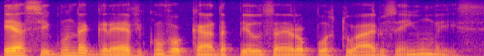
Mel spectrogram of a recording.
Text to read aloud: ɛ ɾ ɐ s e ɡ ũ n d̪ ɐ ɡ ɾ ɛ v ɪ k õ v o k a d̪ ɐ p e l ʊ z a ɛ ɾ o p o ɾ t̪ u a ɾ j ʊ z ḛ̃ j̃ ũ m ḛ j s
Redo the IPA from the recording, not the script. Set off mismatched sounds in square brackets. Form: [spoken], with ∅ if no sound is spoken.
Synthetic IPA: ɛ [∅] ɐ s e ɡ ũ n d̪ ɐ ɡ ɾ ɛ v ɪ k õ v o k a d̪ ɐ p e l ʊ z a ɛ ɾ o p o ɾ t̪ u a ɾ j ʊ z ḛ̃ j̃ ũ m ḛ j s

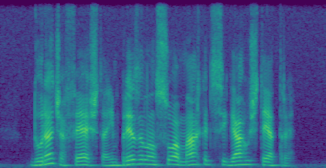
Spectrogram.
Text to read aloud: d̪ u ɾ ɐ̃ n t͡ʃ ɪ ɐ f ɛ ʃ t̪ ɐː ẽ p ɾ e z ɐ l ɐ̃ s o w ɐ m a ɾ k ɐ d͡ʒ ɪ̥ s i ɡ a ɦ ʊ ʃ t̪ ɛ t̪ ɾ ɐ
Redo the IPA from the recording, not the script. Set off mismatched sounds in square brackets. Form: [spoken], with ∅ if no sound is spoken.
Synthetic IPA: d̪ u ɾ ɐ̃ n t͡ʃ ɪ ɐ f ɛ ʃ t̪ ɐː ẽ p ɾ e z ɐ l ɐ̃ s o w ɐ m a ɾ k ɐ d͡ʒ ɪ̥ s i ɡ a ɦ ʊ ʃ t̪ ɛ t̪ ɾ ɐ

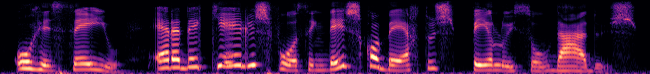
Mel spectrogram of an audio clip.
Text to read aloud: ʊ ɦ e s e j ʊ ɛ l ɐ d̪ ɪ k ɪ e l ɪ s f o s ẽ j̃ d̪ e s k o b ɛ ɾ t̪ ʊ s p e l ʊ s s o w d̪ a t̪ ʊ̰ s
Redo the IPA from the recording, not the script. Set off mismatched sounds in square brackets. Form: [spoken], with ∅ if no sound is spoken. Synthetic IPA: ʊ ɦ e s e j ʊ ɛ [ɾ] ɐ d̪ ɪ k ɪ e l ɪ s f o s ẽ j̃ d̪ e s k o b ɛ ɾ t̪ ʊ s p e l ʊ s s o w d̪ a [d̪] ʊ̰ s

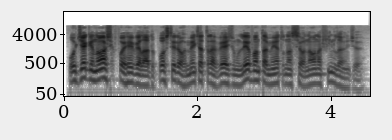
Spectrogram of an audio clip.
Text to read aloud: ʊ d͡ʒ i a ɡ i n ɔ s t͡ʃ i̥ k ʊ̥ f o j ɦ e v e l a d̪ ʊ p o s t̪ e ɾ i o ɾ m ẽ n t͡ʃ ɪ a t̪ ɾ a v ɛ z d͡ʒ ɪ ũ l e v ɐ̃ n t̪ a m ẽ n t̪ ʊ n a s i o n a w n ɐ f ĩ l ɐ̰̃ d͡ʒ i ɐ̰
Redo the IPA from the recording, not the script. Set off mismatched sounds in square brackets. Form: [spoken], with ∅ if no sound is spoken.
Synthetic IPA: ʊ d͡ʒ i a ɡ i n ɔ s t͡ʃ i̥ k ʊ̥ f o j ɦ e v e l a d̪ ʊ p o s t̪ e ɾ i o ɾ m ẽ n t͡ʃ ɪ a t̪ ɾ a v ɛ z d͡ʒ ɪ ũ l e v ɐ̃ n t̪ a m ẽ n t̪ ʊ n a s i o n a w n ɐ f ĩ l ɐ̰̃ d͡ʒ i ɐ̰

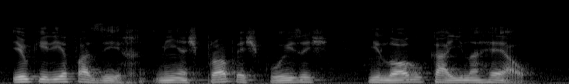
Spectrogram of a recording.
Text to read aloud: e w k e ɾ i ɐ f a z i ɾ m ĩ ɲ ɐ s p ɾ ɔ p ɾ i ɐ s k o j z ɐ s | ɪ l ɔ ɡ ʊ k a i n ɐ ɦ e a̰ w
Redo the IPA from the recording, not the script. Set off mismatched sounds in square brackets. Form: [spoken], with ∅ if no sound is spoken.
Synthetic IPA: e w k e ɾ i ɐ f a z [e] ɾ m ĩ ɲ ɐ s p ɾ ɔ p ɾ i ɐ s k o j z ɐ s | ɪ l ɔ ɡ ʊ k a i n ɐ ɦ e a̰ w

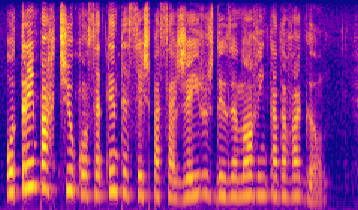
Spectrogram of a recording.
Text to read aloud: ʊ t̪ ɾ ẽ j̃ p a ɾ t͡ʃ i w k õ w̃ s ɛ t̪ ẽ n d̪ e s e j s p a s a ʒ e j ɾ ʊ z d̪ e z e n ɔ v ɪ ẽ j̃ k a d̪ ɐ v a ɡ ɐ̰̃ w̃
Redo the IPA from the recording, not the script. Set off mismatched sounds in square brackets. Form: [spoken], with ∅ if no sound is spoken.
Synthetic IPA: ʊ t̪ ɾ ẽ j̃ p a ɾ t͡ʃ i w k õ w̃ s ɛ t̪ ẽ n [t̪] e s e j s p a s a ʒ e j ɾ ʊ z d̪ e z e n ɔ v ɪ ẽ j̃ k a d̪ ɐ v a ɡ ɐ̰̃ w̃

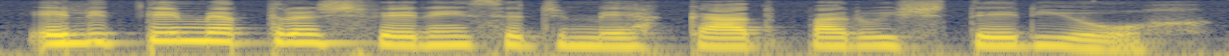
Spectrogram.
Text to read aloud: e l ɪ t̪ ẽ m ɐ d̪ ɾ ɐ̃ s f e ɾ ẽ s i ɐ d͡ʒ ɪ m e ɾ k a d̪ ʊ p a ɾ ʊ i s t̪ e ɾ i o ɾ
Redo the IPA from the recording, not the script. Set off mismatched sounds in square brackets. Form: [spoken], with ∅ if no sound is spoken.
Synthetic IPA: e l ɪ t̪ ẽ m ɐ [t̪] ɾ ɐ̃ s f e ɾ ẽ s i ɐ d͡ʒ ɪ m e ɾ k a d̪ ʊ p a ɾ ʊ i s t̪ e ɾ i o ɾ

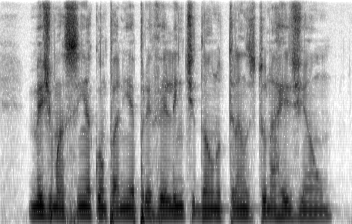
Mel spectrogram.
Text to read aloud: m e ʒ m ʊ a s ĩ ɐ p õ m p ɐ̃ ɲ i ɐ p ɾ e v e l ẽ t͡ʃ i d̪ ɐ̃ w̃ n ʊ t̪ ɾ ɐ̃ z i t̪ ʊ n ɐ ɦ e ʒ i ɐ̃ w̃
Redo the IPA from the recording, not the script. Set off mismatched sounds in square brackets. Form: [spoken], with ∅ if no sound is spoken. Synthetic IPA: m e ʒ m ʊ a s ĩ ɐ [k] õ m p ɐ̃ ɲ i ɐ p ɾ e v e l ẽ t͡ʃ i d̪ ɐ̃ w̃ n ʊ t̪ ɾ ɐ̃ z i t̪ ʊ n ɐ ɦ e ʒ i ɐ̃ w̃

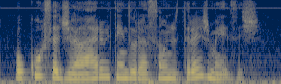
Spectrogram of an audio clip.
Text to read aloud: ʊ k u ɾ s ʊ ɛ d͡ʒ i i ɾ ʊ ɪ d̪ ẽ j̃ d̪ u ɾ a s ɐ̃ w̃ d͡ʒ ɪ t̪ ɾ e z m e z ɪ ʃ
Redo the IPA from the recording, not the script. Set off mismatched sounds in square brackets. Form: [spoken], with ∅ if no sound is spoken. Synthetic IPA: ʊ k u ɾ s ʊ ɛ d͡ʒ i [a] ɾ ʊ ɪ [t̪] ẽ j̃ d̪ u ɾ a s ɐ̃ w̃ d͡ʒ ɪ t̪ ɾ e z m e z ɪ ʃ

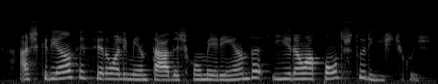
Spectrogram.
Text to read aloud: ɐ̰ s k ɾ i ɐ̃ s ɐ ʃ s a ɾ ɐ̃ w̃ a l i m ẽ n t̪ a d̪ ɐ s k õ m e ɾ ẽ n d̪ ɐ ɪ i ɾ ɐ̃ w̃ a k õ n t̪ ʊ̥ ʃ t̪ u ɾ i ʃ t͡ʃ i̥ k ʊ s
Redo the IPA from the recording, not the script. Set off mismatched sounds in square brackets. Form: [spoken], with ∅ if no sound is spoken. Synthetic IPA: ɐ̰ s k ɾ i ɐ̃ s ɐ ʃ s [e] ɾ ɐ̃ w̃ a l i m ẽ n t̪ a d̪ ɐ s k õ m e ɾ ẽ n d̪ ɐ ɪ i ɾ ɐ̃ w̃ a [p] õ n t̪ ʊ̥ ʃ t̪ u ɾ i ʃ t͡ʃ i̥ k ʊ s

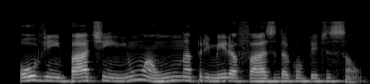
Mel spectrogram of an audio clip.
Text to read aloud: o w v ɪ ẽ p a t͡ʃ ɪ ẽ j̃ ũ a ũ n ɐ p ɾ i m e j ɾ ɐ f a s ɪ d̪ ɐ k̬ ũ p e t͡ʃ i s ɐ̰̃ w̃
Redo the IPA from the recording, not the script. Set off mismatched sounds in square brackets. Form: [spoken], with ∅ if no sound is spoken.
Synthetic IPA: o w v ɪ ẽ p a t͡ʃ ɪ ẽ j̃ ũ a ũ n ɐ p ɾ i m e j ɾ ɐ f a [z] ɪ d̪ ɐ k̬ [õ] p e t͡ʃ i s ɐ̰̃ w̃

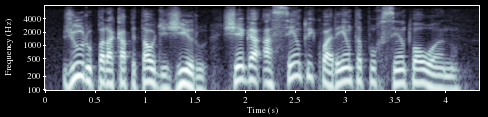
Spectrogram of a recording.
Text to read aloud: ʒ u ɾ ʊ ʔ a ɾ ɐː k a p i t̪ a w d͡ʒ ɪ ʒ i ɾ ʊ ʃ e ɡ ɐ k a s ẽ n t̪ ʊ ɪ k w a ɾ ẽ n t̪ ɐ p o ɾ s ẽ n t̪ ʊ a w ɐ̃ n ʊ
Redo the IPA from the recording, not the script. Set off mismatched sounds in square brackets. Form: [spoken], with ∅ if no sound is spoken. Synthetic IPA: ʒ u ɾ ʊ [p] a ɾ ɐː k a p i t̪ a w d͡ʒ ɪ ʒ i ɾ ʊ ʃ e ɡ ɐ [ʔ] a s ẽ n t̪ ʊ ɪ k w a ɾ ẽ n t̪ ɐ p o ɾ s ẽ n t̪ ʊ a w ɐ̃ n ʊ

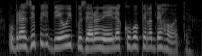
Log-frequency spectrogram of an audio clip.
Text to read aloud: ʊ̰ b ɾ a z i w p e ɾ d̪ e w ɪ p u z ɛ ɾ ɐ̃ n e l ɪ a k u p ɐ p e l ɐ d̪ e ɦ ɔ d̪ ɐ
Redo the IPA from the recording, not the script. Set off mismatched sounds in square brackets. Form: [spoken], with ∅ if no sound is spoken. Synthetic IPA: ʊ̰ b ɾ a z i w p e ɾ d̪ e w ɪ p u z ɛ ɾ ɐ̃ n e l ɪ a k u p ɐ p e l ɐ d̪ e ɦ ɔ [t̪] ɐ

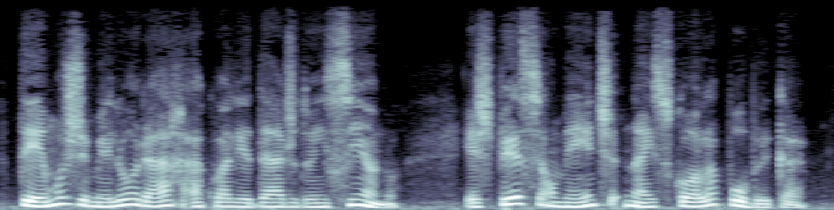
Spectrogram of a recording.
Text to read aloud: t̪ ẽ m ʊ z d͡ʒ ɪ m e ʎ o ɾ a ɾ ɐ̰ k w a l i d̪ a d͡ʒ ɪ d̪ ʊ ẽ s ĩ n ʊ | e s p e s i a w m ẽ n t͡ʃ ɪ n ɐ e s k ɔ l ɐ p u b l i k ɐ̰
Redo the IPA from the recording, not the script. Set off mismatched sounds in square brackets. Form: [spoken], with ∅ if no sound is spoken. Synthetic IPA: t̪ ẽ m ʊ z d͡ʒ ɪ m e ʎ o ɾ a ɾ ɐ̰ k w a l i d̪ a d͡ʒ ɪ d̪ ʊ ẽ s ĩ n ʊ | e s p e s i a w m ẽ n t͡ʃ ɪ n ɐ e s k ɔ l ɐ p u b l i k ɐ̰

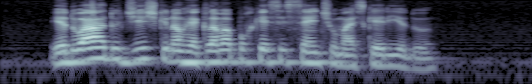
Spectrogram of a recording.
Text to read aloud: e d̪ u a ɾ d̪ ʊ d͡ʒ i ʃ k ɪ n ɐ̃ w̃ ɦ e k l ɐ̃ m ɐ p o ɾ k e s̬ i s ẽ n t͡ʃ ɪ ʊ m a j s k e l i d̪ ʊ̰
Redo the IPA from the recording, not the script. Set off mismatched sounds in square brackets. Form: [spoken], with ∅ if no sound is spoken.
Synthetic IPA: e d̪ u a ɾ d̪ ʊ d͡ʒ i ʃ k ɪ n ɐ̃ w̃ ɦ e k l ɐ̃ m ɐ p o ɾ k e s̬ [ɪ] s ẽ n t͡ʃ ɪ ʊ m a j s k e [ɾ] i d̪ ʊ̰

